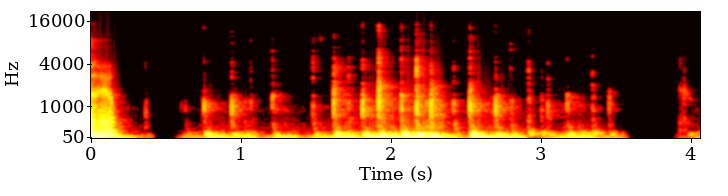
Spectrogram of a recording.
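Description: Typing on a computer keyboard: a quick, uneven run of key clicks lasting about three seconds, stopping shortly before a voice resumes.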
